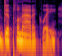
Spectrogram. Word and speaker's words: diplomatically: Diplomatically, the stress lands firmly on ma, and the ending softens quickly, almost swallowed in fast speech.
